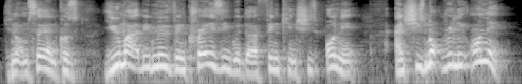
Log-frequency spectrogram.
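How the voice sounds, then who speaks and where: Husky, animated man lecturing viewers. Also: high voice, a little fast. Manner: blunt, slangy, preachy, lectures the viewers. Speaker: live streamer. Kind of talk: casual advice on a livestream.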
